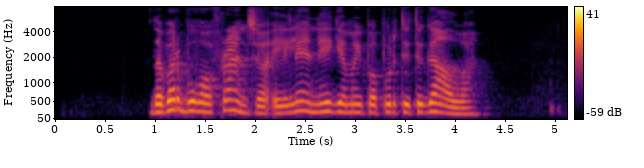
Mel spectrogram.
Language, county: Lithuanian, Šiauliai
